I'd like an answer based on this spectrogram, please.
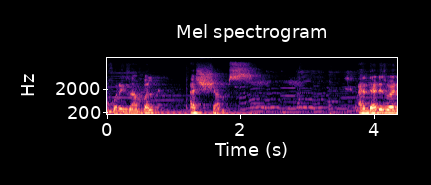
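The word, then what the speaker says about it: الشمس: While in the sun letters, the lam is assimilated to the first letter of the noun. For example, ash-shams.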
